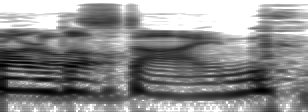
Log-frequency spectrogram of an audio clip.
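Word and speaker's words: R.L. Stine: I think before I read Harry Potter, the only books I read was like R.L. Slime and all these kinds of stuff, including R.L. Stein. – R.L. Stein. See, can't even say the name right.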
